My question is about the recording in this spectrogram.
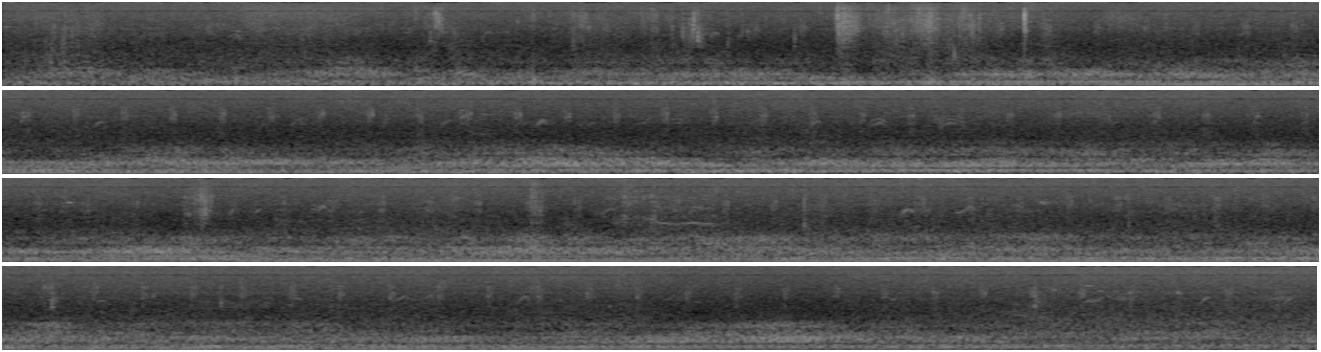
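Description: A motor or engine running steadily, a low even hum with no change in speed.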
